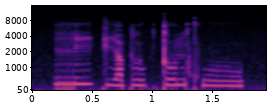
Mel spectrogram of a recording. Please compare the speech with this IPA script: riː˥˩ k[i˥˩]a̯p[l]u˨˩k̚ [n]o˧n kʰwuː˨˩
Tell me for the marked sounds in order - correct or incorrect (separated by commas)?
incorrect, correct, incorrect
